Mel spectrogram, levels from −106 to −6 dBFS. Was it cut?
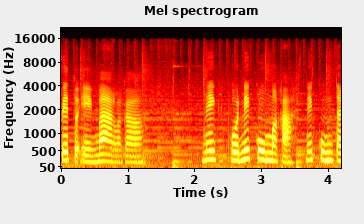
no; 0 cuts

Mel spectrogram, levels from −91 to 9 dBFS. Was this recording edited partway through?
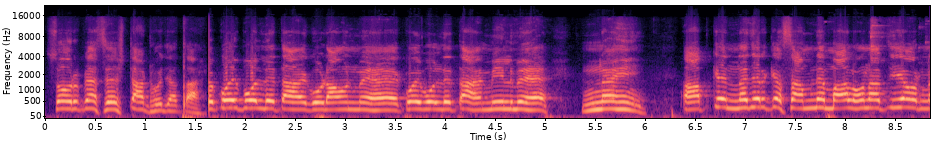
yes; 1 cut; at 1.6 s

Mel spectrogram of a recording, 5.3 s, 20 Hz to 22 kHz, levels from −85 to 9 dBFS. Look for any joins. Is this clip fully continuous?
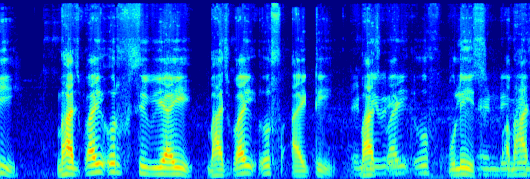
yes; 0 cuts

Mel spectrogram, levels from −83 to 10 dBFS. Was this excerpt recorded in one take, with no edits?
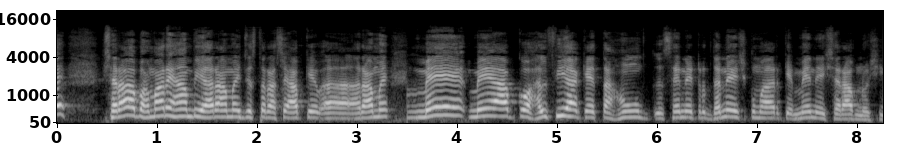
no; 1 cut; at 3.6 s

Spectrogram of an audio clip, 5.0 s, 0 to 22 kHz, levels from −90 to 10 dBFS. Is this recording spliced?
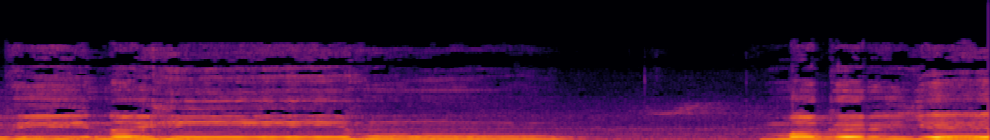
no; 0 cuts

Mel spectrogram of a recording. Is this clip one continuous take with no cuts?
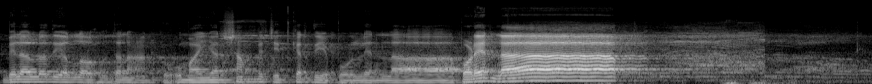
no; 1 cut; at 7.7 s

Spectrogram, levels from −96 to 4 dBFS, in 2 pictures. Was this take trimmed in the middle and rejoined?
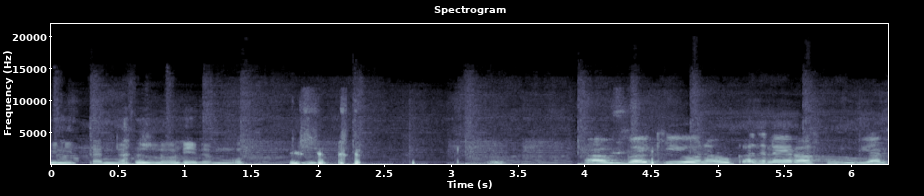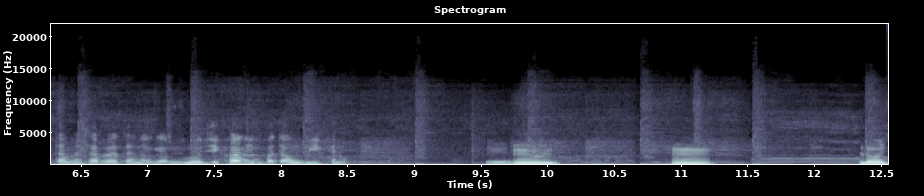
no; 0 cuts

